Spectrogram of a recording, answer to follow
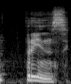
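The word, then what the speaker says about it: prince: तो इसको पढ़ते हैं प्रिंस।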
